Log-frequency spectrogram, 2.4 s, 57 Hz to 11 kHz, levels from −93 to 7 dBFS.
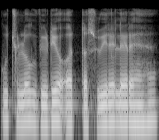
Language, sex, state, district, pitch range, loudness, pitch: Hindi, male, Jharkhand, Palamu, 110-115 Hz, -15 LUFS, 110 Hz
